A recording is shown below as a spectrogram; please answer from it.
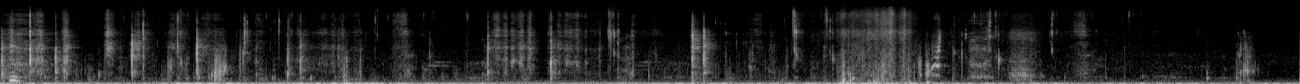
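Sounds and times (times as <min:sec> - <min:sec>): close chewing and mouth sounds: 0:00.0 - 0:12.6
low steady hum: 0:00.0 - 0:13.0.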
